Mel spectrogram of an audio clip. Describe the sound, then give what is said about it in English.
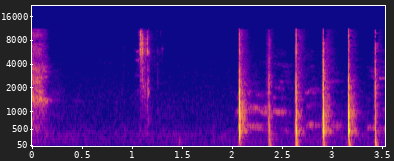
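Light, slow golf clap: six sharp hand claps in an even, unhurried rhythm, quiet and alone after a couple of faint brief noises. “give a little golf clap there going.”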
